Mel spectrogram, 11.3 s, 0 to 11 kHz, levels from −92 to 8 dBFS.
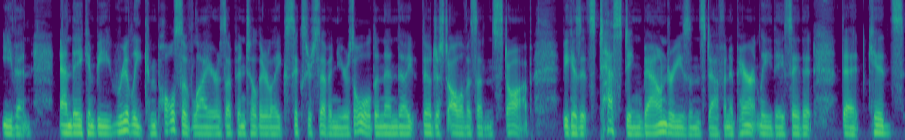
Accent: American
